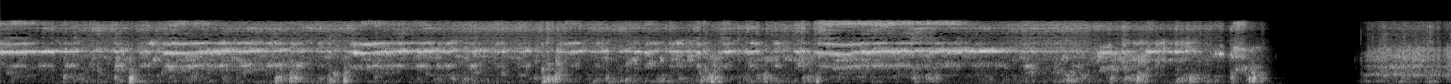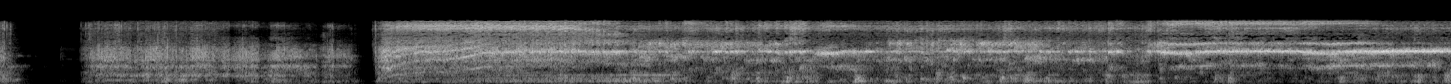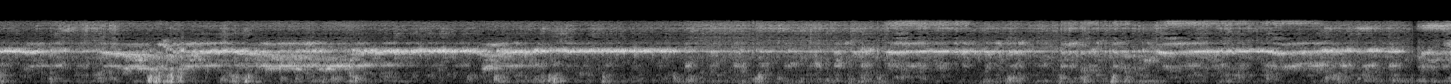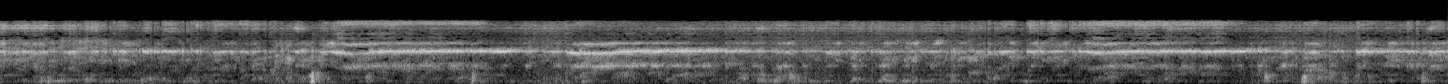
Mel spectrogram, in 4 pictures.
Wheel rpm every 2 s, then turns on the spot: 230, 230, 230, 230, 230, 220, 40, 20, 20, 160, 230, 230, 230, 230, 230, 220, 230, 230, 230, 230, 230, 230, 240, 230, 230, 240, 230, 230, 230.
12-18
